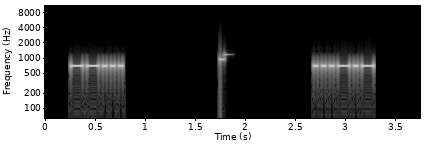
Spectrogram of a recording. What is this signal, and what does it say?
Morse code, heard as a keyed tone, about 30 wpm, 700 Hz. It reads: 7 <SK>
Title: Single Character (Letter:Number:Punctuation:Prosign) Alt 30wpm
